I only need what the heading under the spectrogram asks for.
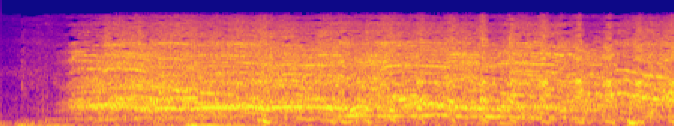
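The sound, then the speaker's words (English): A studio audience roars in protest, a loud, sustained wall of shouting voices that surges up within the first half second and stays at full volume. “You pissed off the studio audience.”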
